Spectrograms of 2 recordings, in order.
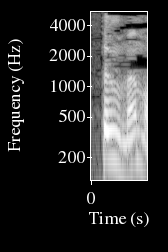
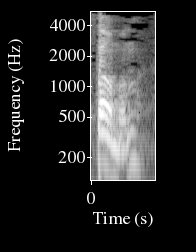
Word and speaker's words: Thummim: The Urim and the Thummim, or Thummim, however somebody wants to pronounce it.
